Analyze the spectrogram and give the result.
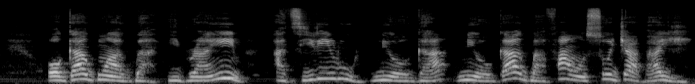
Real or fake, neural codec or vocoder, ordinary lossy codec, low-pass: fake; vocoder, 48 kHz, 128 mel bands, Vocos; none; 14.4 kHz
